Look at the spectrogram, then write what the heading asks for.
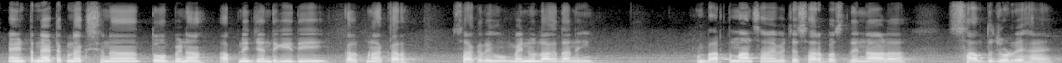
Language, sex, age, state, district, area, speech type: Punjabi, male, 45-60, Punjab, Mansa, rural, spontaneous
